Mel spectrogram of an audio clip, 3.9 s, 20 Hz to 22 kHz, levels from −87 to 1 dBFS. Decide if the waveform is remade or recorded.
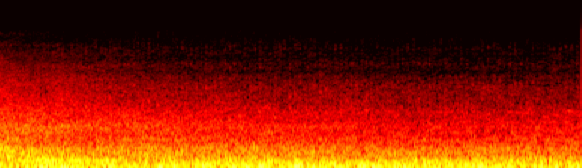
remade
